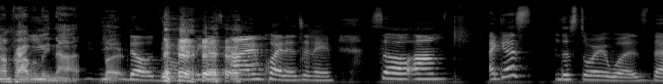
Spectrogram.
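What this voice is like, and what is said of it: Usual voice. Nothing is said of it.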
